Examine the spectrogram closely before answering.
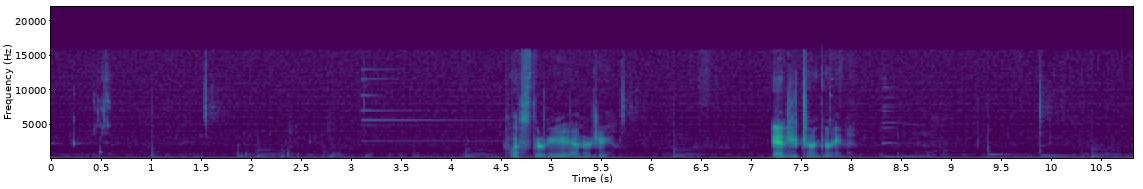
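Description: A cauldron bubbles softly.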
